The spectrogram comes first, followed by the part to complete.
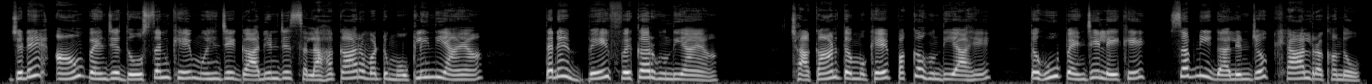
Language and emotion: Sindhi, happy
